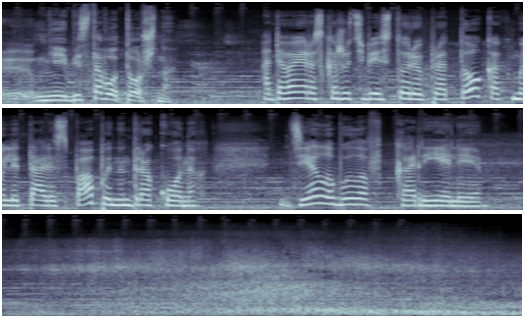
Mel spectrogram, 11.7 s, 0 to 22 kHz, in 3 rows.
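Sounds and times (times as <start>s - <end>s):
speech: 0.0s - 1.4s, 2.0s - 7.6s
airliner engine drone: 5.4s - 11.7s.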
